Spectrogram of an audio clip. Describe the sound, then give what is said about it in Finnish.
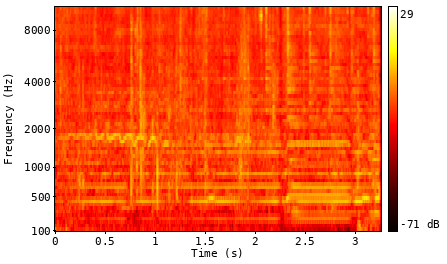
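Hakkapeliitta cavalry horses whinny with loud, wavering high-pitched neighs, one overlapping another, over a steady rumble of galloping hooves and low thuds, with no talking, as the riders draw swords and ride into close combat in battle against Swedish conquerors. “Seuraavaksi he vetävät miekkansa esiin ja ratsastavat lähitaisteluun, lyöden oikealle ja lyöden vasemmalle.”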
